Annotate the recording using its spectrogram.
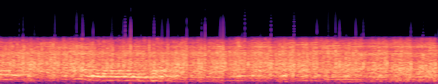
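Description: Steady hubbub of a large crowd talking among themselves in a tennis stadium, a continuous wash of many voices with no single voice standing out.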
